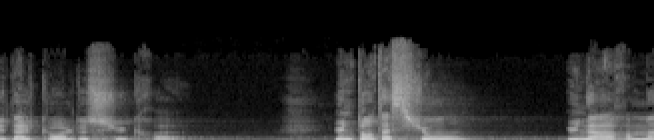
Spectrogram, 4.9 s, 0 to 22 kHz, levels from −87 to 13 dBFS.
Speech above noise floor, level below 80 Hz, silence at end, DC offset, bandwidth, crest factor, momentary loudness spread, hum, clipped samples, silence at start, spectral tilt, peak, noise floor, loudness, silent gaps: 33 dB; -50 dBFS; 0 s; under 0.1%; 16 kHz; 16 dB; 13 LU; none; under 0.1%; 0 s; -4.5 dB/octave; -2 dBFS; -49 dBFS; -17 LUFS; none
